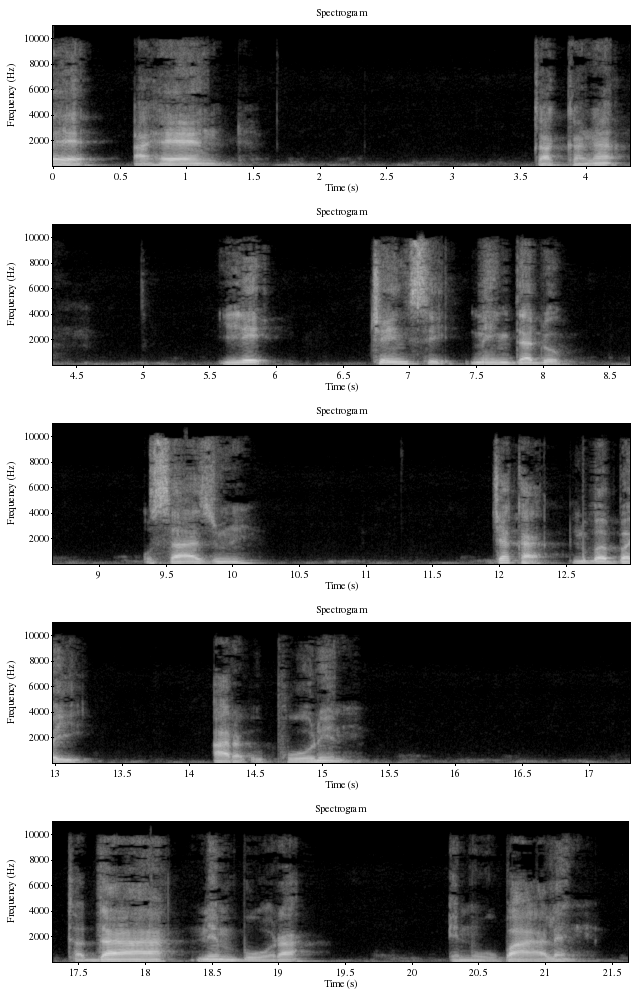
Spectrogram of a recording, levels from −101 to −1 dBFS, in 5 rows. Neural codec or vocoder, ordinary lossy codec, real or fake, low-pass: codec, 24 kHz, 0.9 kbps, WavTokenizer, medium speech release version 1; AAC, 48 kbps; fake; 9.9 kHz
